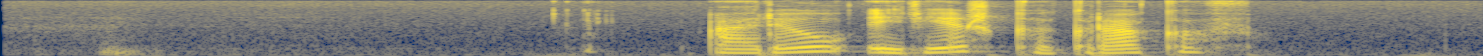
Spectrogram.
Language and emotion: Russian, neutral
